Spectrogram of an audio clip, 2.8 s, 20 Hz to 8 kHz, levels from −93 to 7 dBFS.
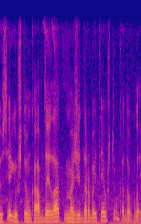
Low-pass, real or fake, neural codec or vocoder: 7.2 kHz; fake; vocoder, 44.1 kHz, 128 mel bands every 256 samples, BigVGAN v2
